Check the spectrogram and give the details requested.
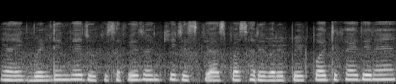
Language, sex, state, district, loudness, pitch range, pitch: Hindi, female, Maharashtra, Aurangabad, -14 LUFS, 195-220 Hz, 210 Hz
